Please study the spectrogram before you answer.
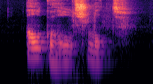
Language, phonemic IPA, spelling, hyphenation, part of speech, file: Dutch, /ˈɑl.koː.ɦɔlˌslɔt/, alcoholslot, al‧co‧hol‧slot, noun, Nl-alcoholslot.ogg
- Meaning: a breath alcohol ignition interlock device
